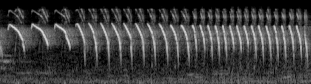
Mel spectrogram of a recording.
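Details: Canary with Java sparrow fill-in song, fast and packed: three slow arching whistles, then falling notes that quicken into a rapid, even, ringing series.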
